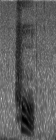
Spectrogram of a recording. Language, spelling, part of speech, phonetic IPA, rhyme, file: Hungarian, hú, interjection, [ˈhuː], -huː, Hu-hú.ogg
- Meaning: 1. wow! (the expression of surprise or mild scare) 2. whoo (the expression of delight)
